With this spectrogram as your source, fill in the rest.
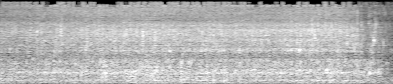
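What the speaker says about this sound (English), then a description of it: "So into the pot, though, with the water, we're going to fill it with water." Tap water pours in a loud, steady rush into a big pot being filled for boiling bagels, a continuous gushing stream that runs for several seconds before easing off at the end.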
